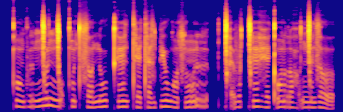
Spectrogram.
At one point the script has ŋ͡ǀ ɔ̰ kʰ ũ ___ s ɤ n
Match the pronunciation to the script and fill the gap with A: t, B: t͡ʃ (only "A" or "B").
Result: A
